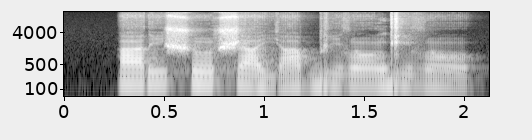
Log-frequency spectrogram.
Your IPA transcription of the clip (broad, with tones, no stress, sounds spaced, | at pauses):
a˦ ɾ i˦ ʃ ũ˦ ʃ a˦˨ j a˨˦ b i˦ l ɔ̃˦ ɡ i˦ l ɔ̃˦˨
